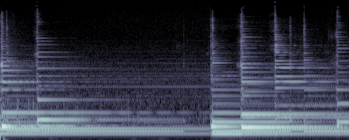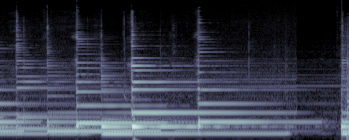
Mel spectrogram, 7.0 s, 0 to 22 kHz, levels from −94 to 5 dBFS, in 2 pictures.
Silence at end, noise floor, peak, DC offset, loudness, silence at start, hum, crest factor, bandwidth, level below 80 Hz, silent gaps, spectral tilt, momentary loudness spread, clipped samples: 0 s; -43 dBFS; -2 dBFS; under 0.1%; -21 LUFS; 0 s; none; 18 dB; 12.5 kHz; -64 dBFS; none; -6 dB/octave; 18 LU; under 0.1%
